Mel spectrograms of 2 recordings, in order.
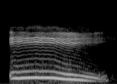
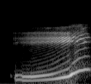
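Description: First: The pitch falls through the vowel. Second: The pitch rises through the vowel. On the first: "Đi xuống là như thế này" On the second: "đi lên là như thế này"

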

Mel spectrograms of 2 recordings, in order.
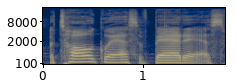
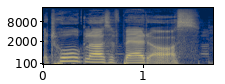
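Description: First: It is said in a North American accent. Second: It is said in a non-North American accent. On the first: "I kind of had to put on my best North American accent for it" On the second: "for us it'll be a tall glass of badass"

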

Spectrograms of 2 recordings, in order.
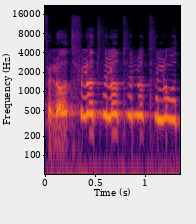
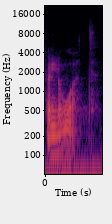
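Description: First: It is said nervously and anxiously. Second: It is said warmly and sincerely. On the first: The apology comes from fear of offending. The speaker calls it wrong. "inte så här som att åh nej, jag vill inte göra någon förnärmad" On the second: The apology is sincere and wholehearted. The speaker calls it right. "du kan verkligen säga förlåt, och det vibrerar i hela kroppen"

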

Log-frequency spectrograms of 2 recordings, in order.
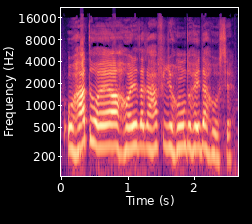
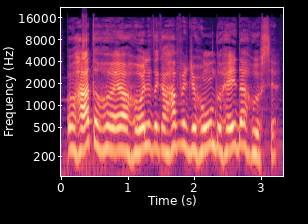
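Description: First: It is said at a faster pace. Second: It is said at a slower pace.

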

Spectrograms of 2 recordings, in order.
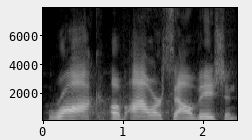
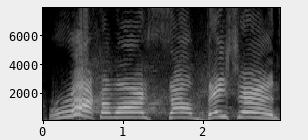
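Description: First: The phrase is said in a plain, calm way. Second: The phrase is shouted out in a joyful way. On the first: "say that with me" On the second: "Now let's do it joyfully"

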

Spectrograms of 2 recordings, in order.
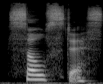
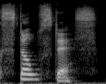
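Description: First: The word begins with a plain 's' sound. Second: The word begins with an 'st' sound. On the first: The speaker calls it right. "that's how you say it" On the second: The speaker calls it wrong. "there should be an it should be ST, like stolstice. But I know it's not"

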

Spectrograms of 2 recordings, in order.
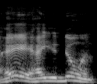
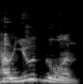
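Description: First: It is said in a plain, ordinary voice. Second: It is said in an imitation of Joey.

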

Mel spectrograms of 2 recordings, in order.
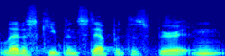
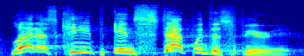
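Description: First: It is said in a calm, gentle voice. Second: It is said as a forceful, commanding order. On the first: It is read as a gentle invitation. "I'm reading it in a calm voice" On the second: It is an order that must be obeyed. "That would be the command version"

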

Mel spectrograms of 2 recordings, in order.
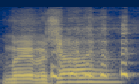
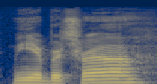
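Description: First: The name is said very fast. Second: The name is said at normal speed.

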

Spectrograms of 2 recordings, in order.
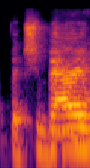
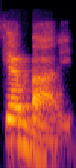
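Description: First: The name begins with an SH sound. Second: The name begins with a K sound. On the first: This is how the family says it at home. "but Shambari works fine for me" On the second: This is how it is said in Italy. "in Italy it's Shambari"

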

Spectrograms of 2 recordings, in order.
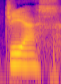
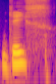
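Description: First: Soft j start, two syllables ending in 'ass'. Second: Hard g start, one syllable ending in 'eess'. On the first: The speaker calls it wrong. "with the soft G and the ass at the end" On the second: The speaker calls it right. "more correctly pronounced geese"

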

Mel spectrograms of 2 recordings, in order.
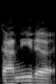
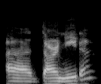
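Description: First: The name is said without an R sound. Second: The name is said with an added R sound. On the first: The speaker calls it right. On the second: The speaker calls it wrong.

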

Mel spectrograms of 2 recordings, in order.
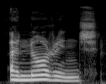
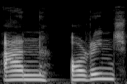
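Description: First: The n runs straight into the next word. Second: The n stays separate from the next word.

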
